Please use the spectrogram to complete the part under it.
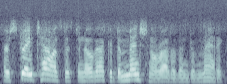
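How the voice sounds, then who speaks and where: A woman's voice: on the low side, fast talker, close to an everyday voice. An actress playing a cool, guarded, mysterious young woman in an old-time radio detective drama. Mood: cool, arch. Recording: noisy muffled old radio recording.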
